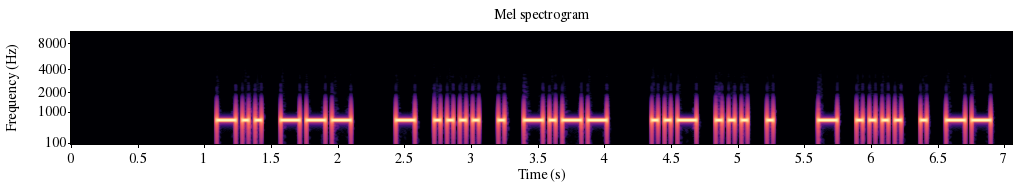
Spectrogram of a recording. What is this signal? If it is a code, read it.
Morse code, heard as a keyed tone, about 25 wpm, 700 Hz. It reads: DO THEY USE THEM
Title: Sentences from Top 1300 Words 25wpm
